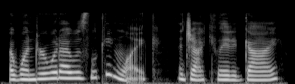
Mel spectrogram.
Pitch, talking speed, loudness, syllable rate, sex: 245 Hz, 185 wpm, -17 LUFS, 6.1 syllables/s, female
